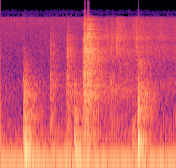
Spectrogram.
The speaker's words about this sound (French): Elle ouvre une porte et le fait entrer.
